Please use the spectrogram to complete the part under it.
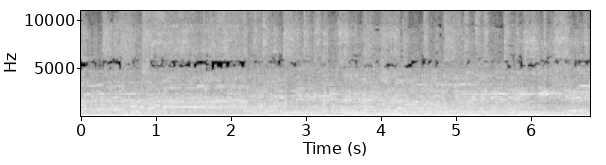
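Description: A concert audience sings, cheers and shouts as big inflatable balls are thrown into the crowd. The roar is dense and steady, with whoops and yells mixed in throughout.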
